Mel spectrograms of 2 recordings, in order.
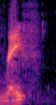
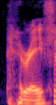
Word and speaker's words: Ralph: it's pronounced Rafe. – Rafe. – Don't Rafe. Disrespect the Rafe.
